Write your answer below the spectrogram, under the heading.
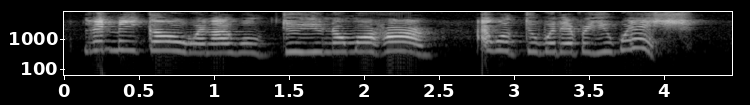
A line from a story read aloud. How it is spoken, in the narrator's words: the devil pleaded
